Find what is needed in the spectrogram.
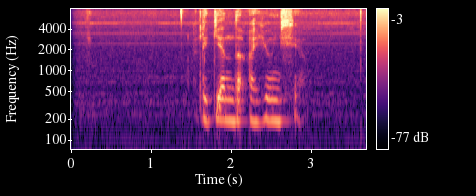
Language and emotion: Russian, neutral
